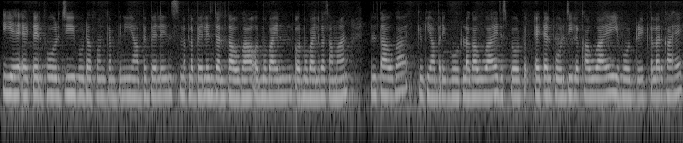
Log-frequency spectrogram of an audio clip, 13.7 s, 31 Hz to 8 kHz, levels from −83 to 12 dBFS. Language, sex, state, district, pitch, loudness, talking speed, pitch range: Hindi, female, Bihar, Sitamarhi, 190 Hz, -25 LUFS, 195 wpm, 185-195 Hz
